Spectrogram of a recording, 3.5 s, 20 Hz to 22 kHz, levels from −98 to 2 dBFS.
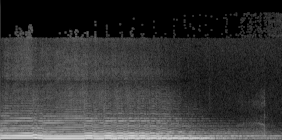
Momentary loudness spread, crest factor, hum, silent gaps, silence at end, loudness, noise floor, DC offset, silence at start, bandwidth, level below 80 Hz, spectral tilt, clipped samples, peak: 11 LU; 12 dB; none; none; 0.1 s; -20 LUFS; -44 dBFS; under 0.1%; 0 s; 16.5 kHz; -68 dBFS; -4.5 dB/octave; under 0.1%; -10 dBFS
